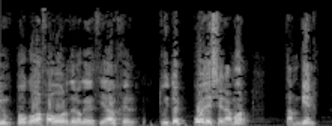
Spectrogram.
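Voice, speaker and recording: A man at medium pitch with an ordinary speaking voice. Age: 20s. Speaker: jurist. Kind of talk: casual chat. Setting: live stream.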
